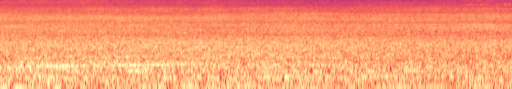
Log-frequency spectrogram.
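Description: A boat engine hums low and steadily across the water.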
